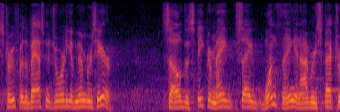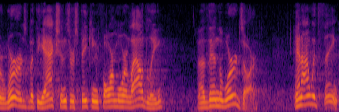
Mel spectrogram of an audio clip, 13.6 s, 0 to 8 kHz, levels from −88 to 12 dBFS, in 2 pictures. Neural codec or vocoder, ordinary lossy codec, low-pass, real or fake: none; AAC, 32 kbps; 7.2 kHz; real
